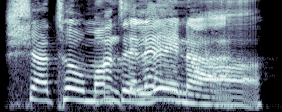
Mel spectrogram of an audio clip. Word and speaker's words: Montelena: We went to this place called Chateau Montelena. You have to say it like that.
